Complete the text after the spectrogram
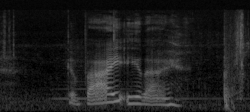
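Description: A young woman speaks softly, close by.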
